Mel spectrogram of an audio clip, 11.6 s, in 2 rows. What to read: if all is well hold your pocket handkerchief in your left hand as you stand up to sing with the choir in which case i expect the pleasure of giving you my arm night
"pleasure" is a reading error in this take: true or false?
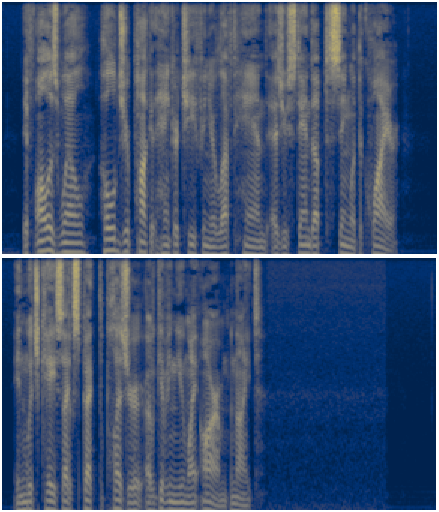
false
